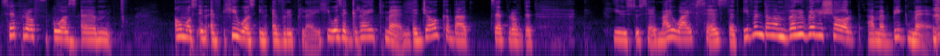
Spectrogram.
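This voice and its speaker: Speaking at a fairly slow pace, a woman with a medium pitch swings very widely in pitch. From Russia and Poland, then Australia. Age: 70s. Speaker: former amateur Yiddish theatre actor. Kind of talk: documentary interview, reminiscing.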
